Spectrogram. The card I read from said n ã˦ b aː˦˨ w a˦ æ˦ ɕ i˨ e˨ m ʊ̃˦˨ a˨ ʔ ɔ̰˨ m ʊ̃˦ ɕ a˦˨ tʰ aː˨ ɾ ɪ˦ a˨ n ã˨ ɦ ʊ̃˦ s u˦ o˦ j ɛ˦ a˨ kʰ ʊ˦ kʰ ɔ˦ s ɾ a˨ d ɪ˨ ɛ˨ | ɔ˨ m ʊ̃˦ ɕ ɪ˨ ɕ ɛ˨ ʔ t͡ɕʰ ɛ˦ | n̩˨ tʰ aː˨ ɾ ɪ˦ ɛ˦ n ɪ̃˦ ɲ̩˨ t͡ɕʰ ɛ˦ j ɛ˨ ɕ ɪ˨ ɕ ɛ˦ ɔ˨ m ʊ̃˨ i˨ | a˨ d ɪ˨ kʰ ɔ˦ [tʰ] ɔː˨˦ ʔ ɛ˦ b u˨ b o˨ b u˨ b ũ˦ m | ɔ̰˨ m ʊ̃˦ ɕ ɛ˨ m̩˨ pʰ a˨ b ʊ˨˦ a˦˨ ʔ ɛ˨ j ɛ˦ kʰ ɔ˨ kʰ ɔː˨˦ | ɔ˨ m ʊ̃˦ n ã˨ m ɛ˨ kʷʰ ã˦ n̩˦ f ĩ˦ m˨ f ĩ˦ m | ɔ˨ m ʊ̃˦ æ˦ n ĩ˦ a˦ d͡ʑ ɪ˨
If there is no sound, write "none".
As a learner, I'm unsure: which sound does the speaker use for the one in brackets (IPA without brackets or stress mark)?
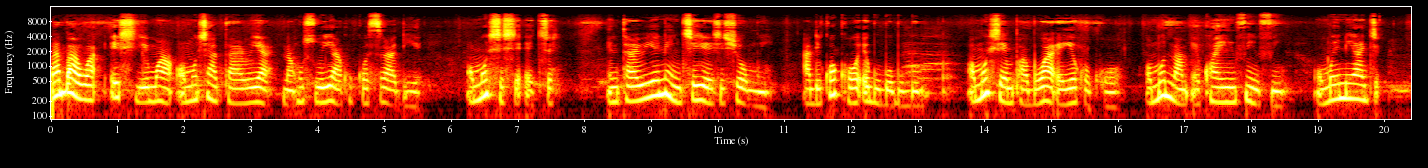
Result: kʰ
